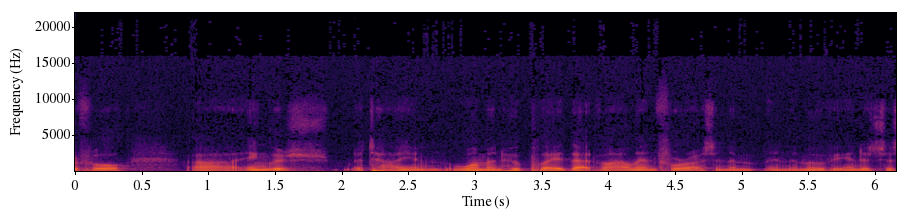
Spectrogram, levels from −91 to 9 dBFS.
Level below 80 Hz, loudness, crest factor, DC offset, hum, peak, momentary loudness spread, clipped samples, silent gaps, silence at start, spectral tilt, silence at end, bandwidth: -58 dBFS; -32 LUFS; 20 dB; under 0.1%; none; -12 dBFS; 9 LU; under 0.1%; none; 0 s; -7.5 dB/octave; 0 s; 19.5 kHz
